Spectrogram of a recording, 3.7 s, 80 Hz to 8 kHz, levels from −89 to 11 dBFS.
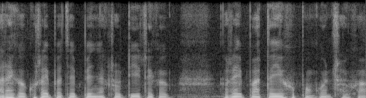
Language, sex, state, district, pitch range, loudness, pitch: Wancho, male, Arunachal Pradesh, Longding, 105-110 Hz, -17 LUFS, 110 Hz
